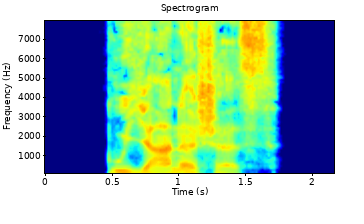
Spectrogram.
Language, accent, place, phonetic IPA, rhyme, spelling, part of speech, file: German, Germany, Berlin, [ɡuˈjaːnɪʃəs], -aːnɪʃəs, guyanisches, adjective, De-guyanisches.ogg
- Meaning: strong/mixed nominative/accusative neuter singular of guyanisch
